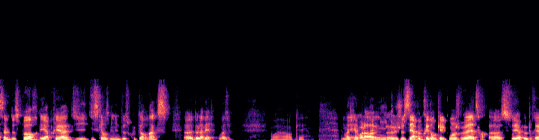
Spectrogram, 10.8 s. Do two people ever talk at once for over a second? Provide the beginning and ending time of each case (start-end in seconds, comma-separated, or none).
6.9-8.5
